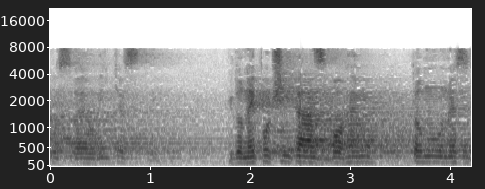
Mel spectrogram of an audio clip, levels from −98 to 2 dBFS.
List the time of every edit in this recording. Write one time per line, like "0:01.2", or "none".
0:01.8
